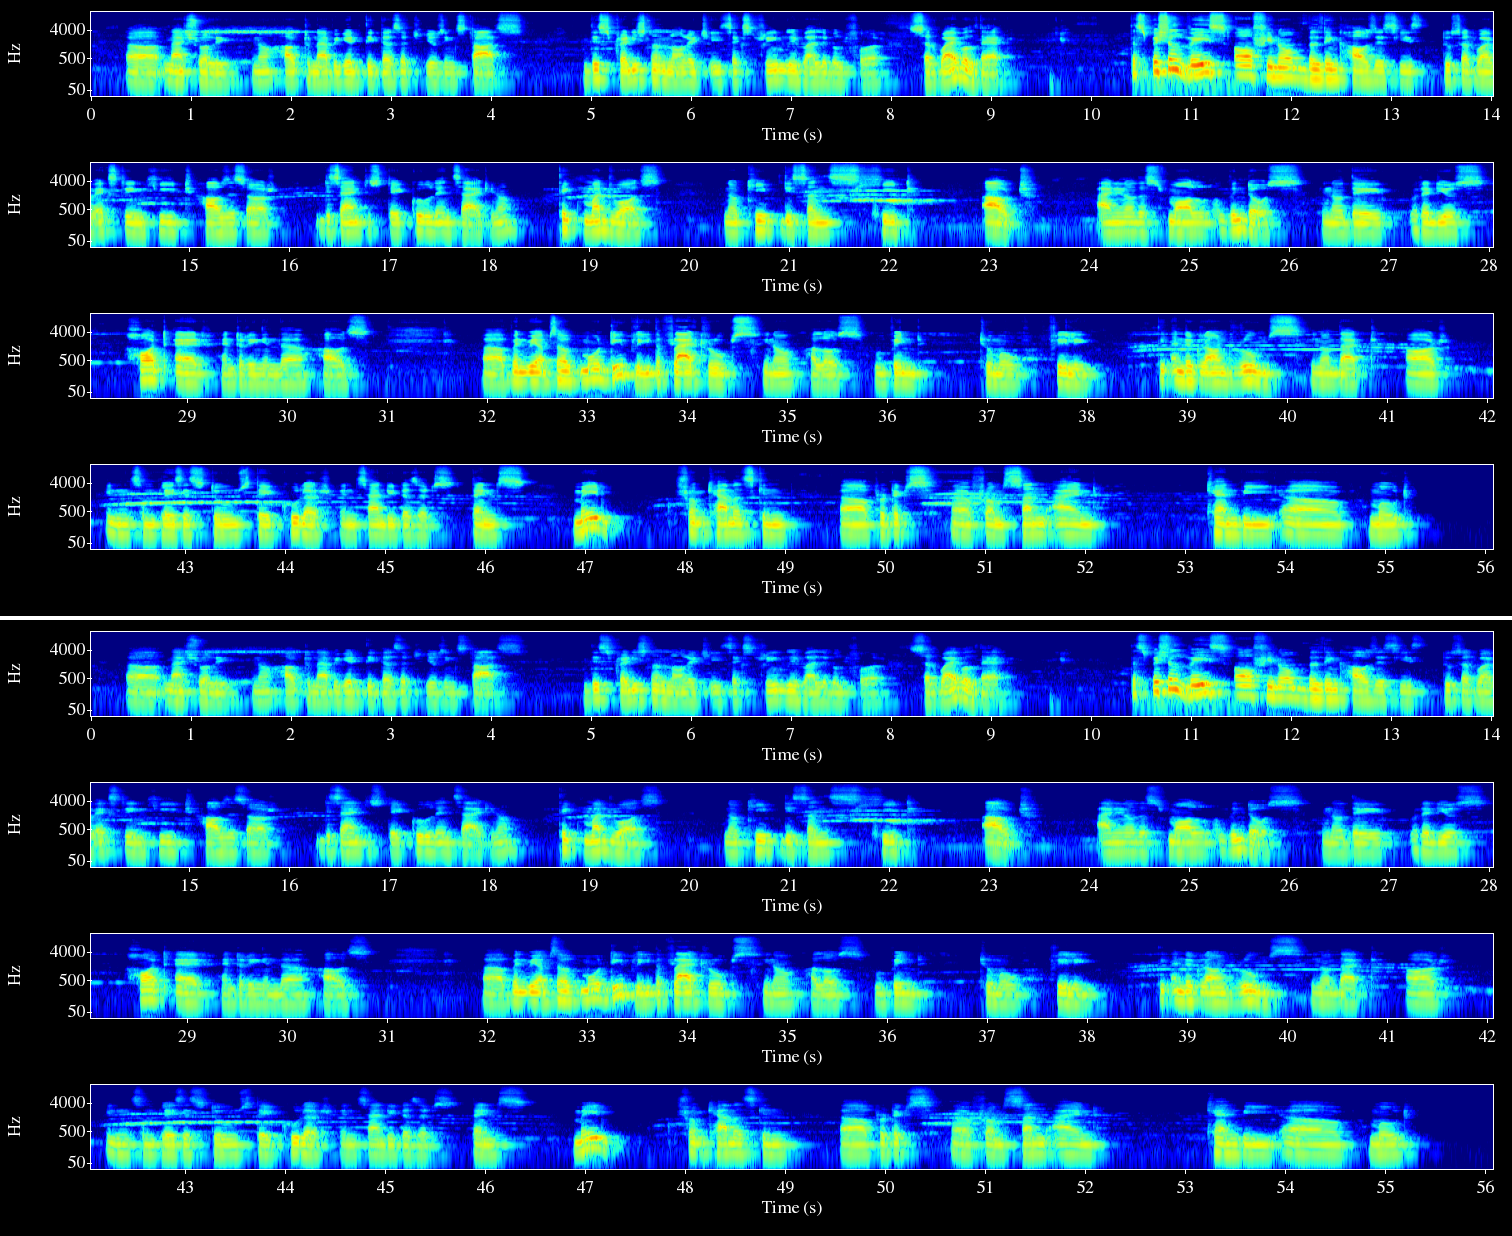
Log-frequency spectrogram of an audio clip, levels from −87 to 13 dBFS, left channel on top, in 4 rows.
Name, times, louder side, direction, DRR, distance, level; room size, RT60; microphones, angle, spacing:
voice 1, 0.4-4.3 4.9-7.9 8.2-9.1 10.4-15.9 16.3-18.2 18.7-19.7 20.4-22.5 22.9-23.4 24.1-27.9 28.4-30.8 32.0-36.4 36.9-38.1 38.5-41.6 42.2-46.4 46.9-47.3 47.9-49.0 49.6-52.2 53.2-55.3, left 4 dB, 55° left, 0.5 m, -26 dB
5.7 x 4.4 x 5.2 m
head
